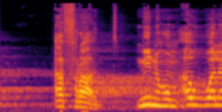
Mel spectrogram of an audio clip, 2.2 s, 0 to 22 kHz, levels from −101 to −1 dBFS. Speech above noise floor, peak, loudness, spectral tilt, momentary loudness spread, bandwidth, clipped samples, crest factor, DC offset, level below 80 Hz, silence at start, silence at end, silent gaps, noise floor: 23 dB; -4 dBFS; -18 LUFS; -4 dB/octave; 9 LU; 19 kHz; under 0.1%; 16 dB; under 0.1%; -56 dBFS; 0 s; 0 s; none; -41 dBFS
